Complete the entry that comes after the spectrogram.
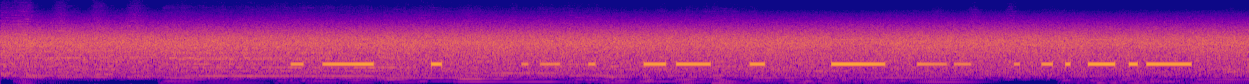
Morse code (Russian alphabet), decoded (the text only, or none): none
